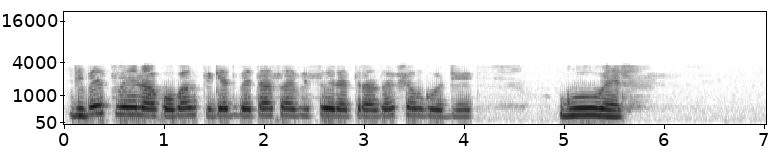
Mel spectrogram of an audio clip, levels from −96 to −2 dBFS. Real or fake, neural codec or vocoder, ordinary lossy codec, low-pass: real; none; none; 3.6 kHz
